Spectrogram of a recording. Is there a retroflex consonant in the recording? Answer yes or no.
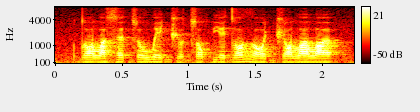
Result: no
